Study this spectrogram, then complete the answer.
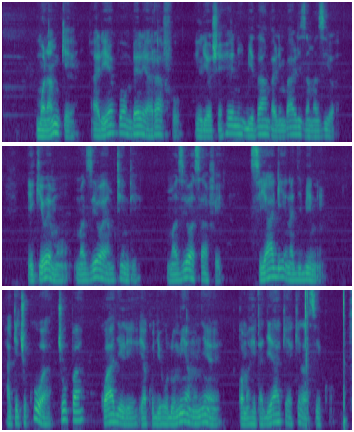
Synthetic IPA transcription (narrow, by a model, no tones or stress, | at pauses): mwanam̩kɛ | aliɛpɔmbɛlɛjaɾafṵ | ilijɔʃɛɦɛniɓiðaːmbalimbalizamaziwa̰ | ikiwɛmɔ̰maziwajam̩tindi | maziwasafḭ | siaɠinaʄiɓinḭ | akit͡ʃukuat͡ʃupa | kwaːʄilijakuʄihuɗumiamwɛɲɛwɛ | kwamaɦitaʄijakɛjakila̰siku̥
